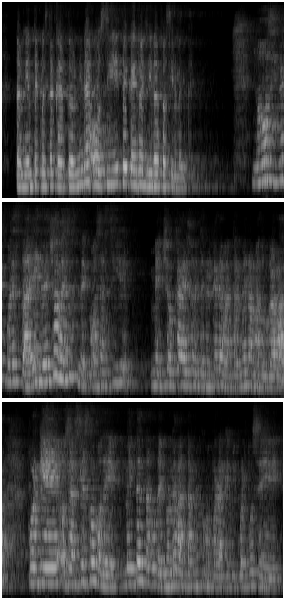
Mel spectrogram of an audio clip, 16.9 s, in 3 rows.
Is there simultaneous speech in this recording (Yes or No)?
No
